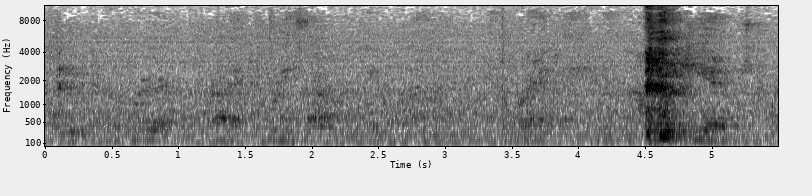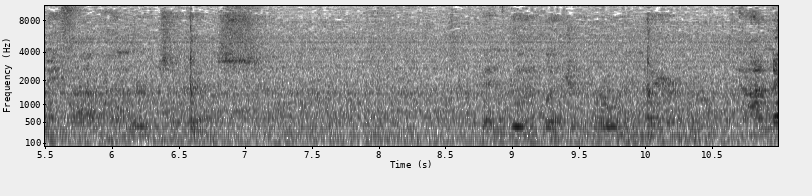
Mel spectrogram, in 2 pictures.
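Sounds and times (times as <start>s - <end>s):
person coughing: 4.5s - 5.0s.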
